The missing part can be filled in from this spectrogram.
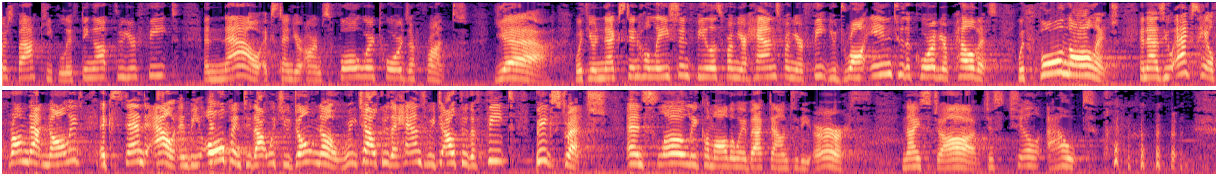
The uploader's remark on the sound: Live and Unplugged At The Center For Yoga.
